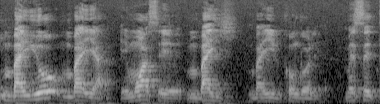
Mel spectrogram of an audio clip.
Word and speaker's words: Mbayi: On trouve les Mbaï au Sénégal, Mbaï, prononcé des fois Mbaïé, et puis comme l'occidental essaye d'écrire ce qu'il entend, bon voilà, il y a aussi ce nom-là, mais chez nous, au Congo, en RDC, c'est Mbaï, Mbayo, Mbaya, et moi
